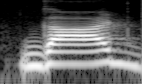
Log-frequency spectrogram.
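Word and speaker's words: guard: के बाद में आई है तो इन सारे स्पेलिंग में यू के बाद में एक और वावेल आया कोई सा भी हो सकता है तो वहां पर यू क्या है साइलेंट है यू का उच्चारण नहीं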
